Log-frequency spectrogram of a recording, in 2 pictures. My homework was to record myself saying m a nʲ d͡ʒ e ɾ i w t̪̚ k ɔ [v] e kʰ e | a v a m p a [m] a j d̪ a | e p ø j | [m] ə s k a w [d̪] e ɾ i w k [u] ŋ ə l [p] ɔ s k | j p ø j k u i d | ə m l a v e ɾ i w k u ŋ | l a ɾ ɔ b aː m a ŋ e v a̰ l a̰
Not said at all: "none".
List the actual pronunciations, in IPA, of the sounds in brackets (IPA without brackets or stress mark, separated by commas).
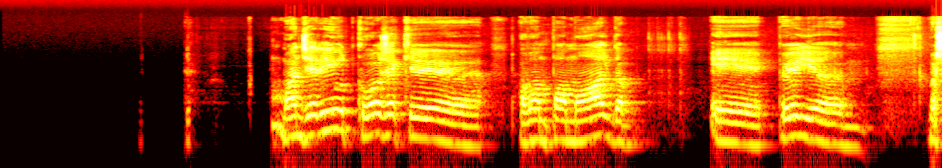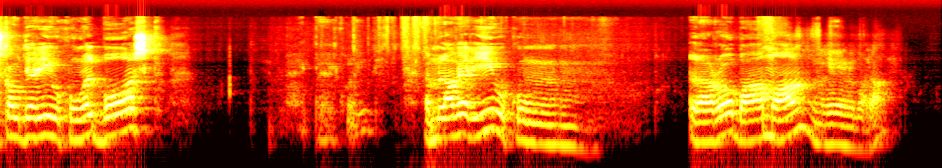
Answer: z, m, m, d̪, u, b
